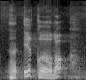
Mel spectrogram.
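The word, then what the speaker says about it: اقرأ: اقرا تو جلدی میں پڑھیں گے، قلقلہ بھی کریں گے. اقرا رکیں گے، اقرا ایسے نہیں کریں گے. اقرا. ماشاءاللہ ماشاءاللہ. پتہ چل گیا کیا ہے درست تلفظ؟ اقرا.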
